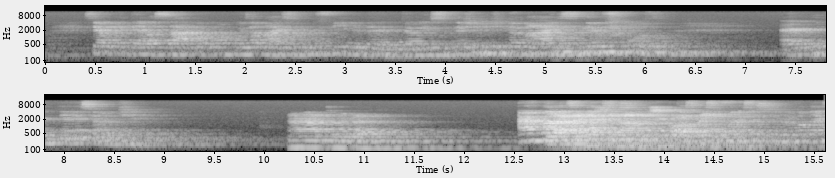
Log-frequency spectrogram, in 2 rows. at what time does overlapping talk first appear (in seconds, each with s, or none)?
12.8 s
